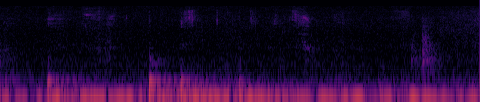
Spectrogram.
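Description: Writing on a blackboard: faint scratching strokes as a bracket and figures are drawn.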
